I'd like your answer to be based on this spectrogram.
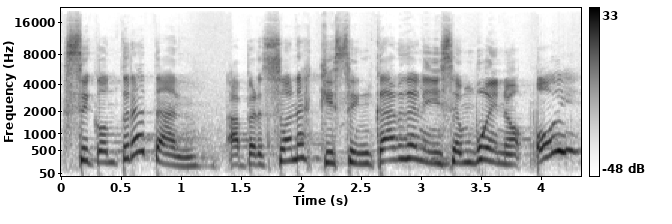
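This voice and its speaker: Against noticeable background noise, a woman with a fairly high pitch talks in an animated tone with lively intonation. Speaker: journalist, conference speaker. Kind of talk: conference talk.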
